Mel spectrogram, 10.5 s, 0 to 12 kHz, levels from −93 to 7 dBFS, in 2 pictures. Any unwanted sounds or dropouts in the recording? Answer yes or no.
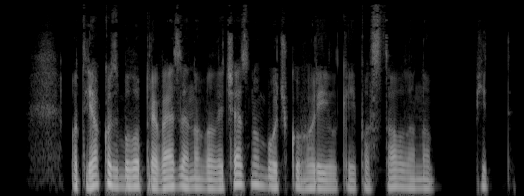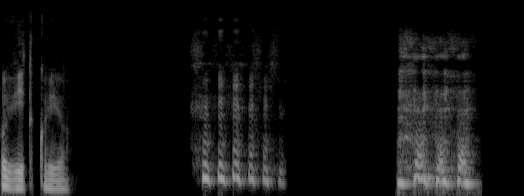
yes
